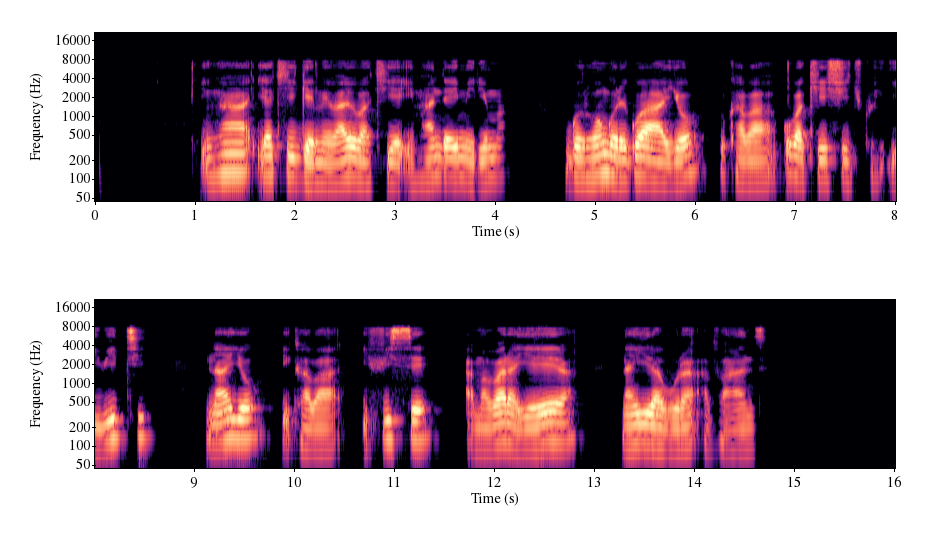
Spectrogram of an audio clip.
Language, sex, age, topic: Rundi, male, 18-24, agriculture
